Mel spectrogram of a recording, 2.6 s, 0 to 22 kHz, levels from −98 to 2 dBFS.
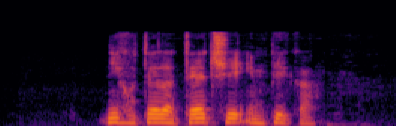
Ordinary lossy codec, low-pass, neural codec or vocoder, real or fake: none; none; none; real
